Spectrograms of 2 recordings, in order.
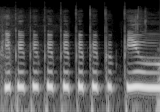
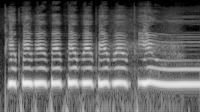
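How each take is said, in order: First: It is said with low energy. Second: It is said with high energy.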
